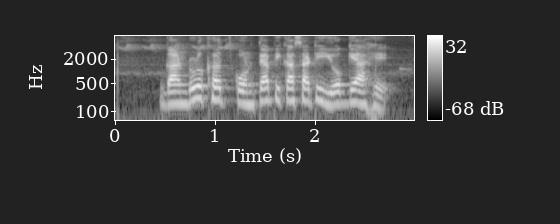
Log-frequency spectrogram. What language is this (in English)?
Marathi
